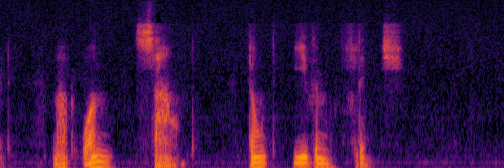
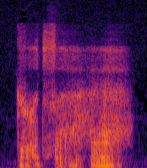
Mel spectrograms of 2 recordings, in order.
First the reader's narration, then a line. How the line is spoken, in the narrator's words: he whispered to no one in particular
